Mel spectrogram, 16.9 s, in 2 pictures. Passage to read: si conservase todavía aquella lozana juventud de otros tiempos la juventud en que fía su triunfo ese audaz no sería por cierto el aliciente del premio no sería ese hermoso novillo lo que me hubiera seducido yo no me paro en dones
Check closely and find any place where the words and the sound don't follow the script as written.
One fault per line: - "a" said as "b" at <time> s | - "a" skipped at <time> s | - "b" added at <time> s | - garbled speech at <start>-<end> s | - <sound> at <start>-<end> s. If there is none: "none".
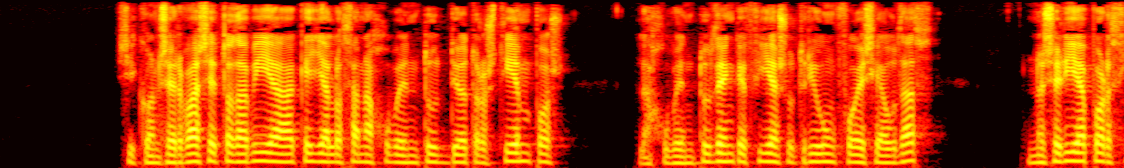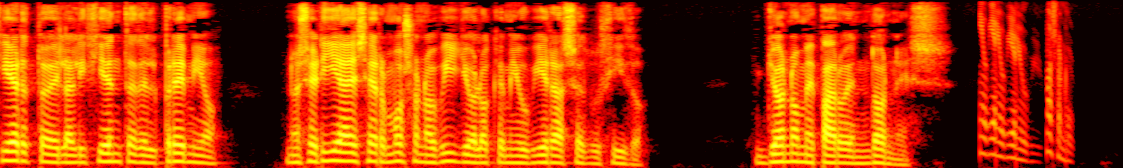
- chirp at 15.8-16.5 s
